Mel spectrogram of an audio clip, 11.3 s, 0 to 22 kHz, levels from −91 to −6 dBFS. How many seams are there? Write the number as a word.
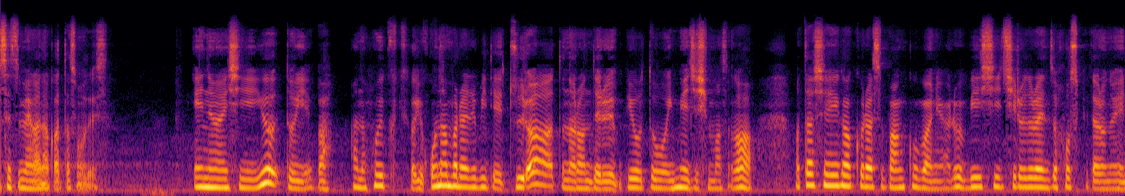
one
